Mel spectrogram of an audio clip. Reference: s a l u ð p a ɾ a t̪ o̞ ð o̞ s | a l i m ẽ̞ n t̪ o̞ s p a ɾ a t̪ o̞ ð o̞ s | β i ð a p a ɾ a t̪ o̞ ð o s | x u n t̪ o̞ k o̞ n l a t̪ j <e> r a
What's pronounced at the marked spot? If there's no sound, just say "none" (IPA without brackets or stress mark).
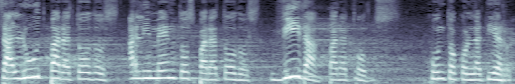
e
